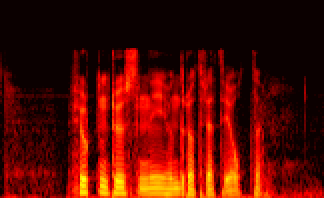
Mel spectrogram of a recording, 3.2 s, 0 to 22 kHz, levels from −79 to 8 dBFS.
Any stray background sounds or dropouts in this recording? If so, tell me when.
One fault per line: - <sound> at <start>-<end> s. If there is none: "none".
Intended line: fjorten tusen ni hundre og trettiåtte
none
